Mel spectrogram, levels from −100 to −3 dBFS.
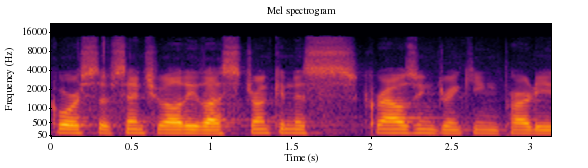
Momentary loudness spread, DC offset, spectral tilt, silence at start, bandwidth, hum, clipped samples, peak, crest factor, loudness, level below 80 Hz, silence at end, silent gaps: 10 LU; under 0.1%; -5 dB/octave; 0 s; 13.5 kHz; none; under 0.1%; -8 dBFS; 20 dB; -28 LUFS; -68 dBFS; 0 s; none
